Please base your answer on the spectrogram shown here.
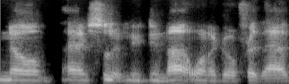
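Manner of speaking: ordinary delivery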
